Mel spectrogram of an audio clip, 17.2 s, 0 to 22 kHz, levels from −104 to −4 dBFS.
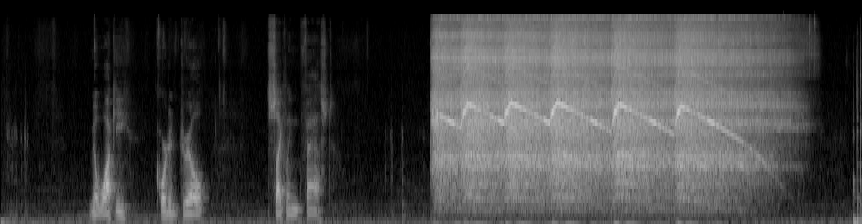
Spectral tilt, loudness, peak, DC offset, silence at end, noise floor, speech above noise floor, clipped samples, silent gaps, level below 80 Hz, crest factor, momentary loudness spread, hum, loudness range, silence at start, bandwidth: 2 dB/octave; -27 LUFS; -14 dBFS; under 0.1%; 0.1 s; -74 dBFS; 30 dB; under 0.1%; none; -70 dBFS; 20 dB; 22 LU; none; 22 LU; 1.85 s; 16 kHz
